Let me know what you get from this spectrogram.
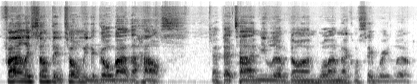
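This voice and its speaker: Man, lowish pitch, radio host, casual storyteller, rambling, reminiscing. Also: moderate pace. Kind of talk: casual storytelling between love songs.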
